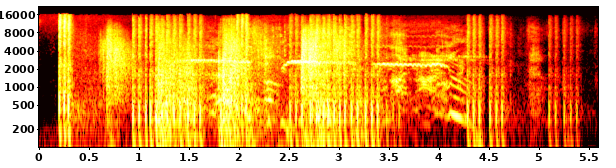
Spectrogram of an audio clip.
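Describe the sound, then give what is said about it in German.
Gunfire from a shootout: rapid bursts of machine-gun fire in several long volleys, then a string of sharper separate shots near the end. “Dillinger und seine Leute hatten das Feuer eröffnet.”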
